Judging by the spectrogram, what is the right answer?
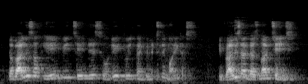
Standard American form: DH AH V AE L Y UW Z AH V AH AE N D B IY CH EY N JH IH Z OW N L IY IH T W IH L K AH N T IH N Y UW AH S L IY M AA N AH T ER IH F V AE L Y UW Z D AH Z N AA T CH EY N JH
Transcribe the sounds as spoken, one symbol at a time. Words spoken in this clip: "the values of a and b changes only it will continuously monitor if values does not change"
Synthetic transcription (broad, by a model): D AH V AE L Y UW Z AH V AH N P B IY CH EY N JH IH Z OW N L IY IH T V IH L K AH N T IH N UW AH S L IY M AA AH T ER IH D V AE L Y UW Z D AH Z N AA T CH EY N JH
